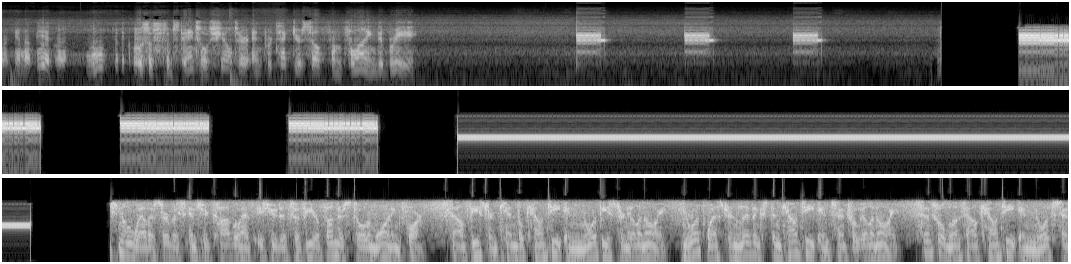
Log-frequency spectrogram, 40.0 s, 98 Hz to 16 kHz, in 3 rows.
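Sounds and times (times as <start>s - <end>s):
two-tone attention signal: 7.2s - 7.6s, 8.6s - 9.0s, 9.9s - 10.3s
warbling data bursts: 7.2s - 7.7s.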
